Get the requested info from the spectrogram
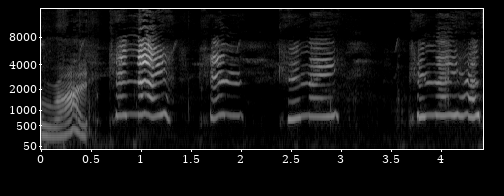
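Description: A high-pitched voice making about five short wordless sounds, each around half a second long, the first swooping up and then down.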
